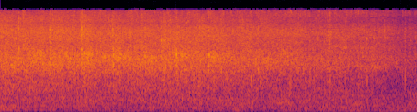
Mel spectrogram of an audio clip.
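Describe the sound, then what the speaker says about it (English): A luncheon audience in Nashville gives a round of applause, a dense, even wash of many people clapping continuously at moderate volume, slowly tapering slightly. "Let's give these people a wonderful round of applause"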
